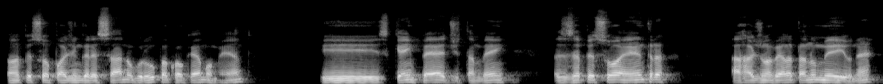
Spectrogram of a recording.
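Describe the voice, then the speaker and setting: A man's voice: low voice, fairly even intonation, normal speed, a little mellow. A man gives an informal explanation. He speaks as a volunteer presenting community work.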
